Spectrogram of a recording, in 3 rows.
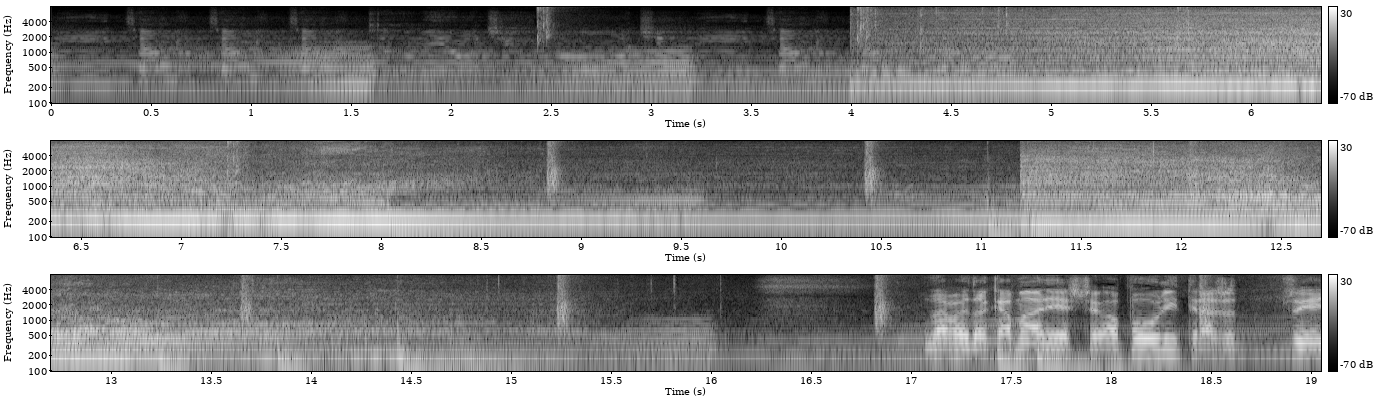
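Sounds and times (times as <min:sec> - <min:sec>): car engines revving: 0:04.0 - 0:16.2.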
